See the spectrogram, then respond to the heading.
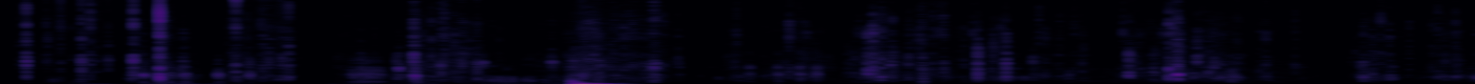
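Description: A flat, soft red metallic foil padded bubble mailer is held in both hands and crinkled and squeezed with fingertips with dark-painted nails. It gives dense, bright crackling and crinkling with quick irregular bursts and a brief low rumble partway through.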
